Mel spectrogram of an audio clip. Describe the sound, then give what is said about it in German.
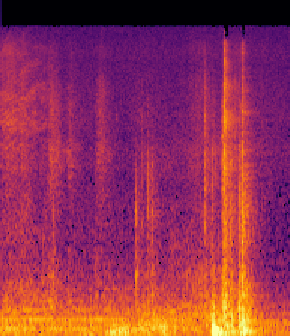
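A door is shut with a firm thud near the end, followed quickly by a second, softer knock. Quiet shuffling comes before it, and no one speaks. “Erlauben Sie, dass ich hereinkomme und dass ich die Tür wieder zumache?”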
